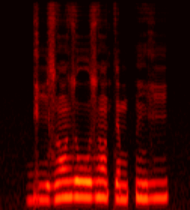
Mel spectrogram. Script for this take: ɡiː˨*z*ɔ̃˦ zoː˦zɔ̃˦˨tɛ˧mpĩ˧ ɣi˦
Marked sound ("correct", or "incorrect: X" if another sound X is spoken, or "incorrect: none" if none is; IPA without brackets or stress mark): correct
